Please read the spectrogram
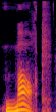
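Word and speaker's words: Mahlke: Pen plus Pillar, the High Point stationery business run by, I think I pronounced the name wrong. It's Malk, I think, M-A-H-L-K-E. I thought that was an I there.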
